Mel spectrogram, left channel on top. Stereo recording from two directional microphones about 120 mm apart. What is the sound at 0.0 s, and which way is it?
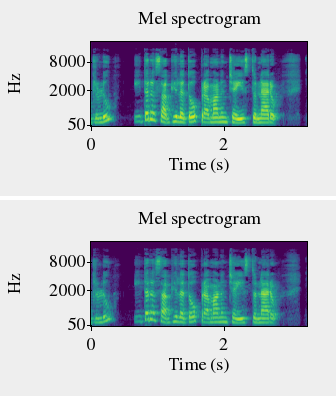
A woman's voice, 20° left (ahead or behind).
